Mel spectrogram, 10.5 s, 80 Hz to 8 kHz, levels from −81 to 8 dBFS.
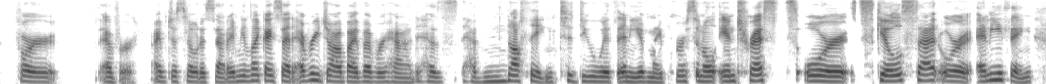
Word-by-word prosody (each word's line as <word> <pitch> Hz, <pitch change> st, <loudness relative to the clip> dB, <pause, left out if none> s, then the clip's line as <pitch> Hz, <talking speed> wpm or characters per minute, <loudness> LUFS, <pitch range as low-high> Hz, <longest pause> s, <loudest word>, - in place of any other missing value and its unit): forever; 180 Hz, -, -4 dB
I've 175 Hz, -1 st, -4 dB
just 175 Hz, -1 st, -7 dB
noticed 165 Hz, -3 st, -2 dB
that, 160 Hz, -2 st, -3 dB
I 165 Hz, -, +1 dB
mean, 185 Hz, +2 st, -5 dB
like 205 Hz, 0 st, 0 dB
I 200 Hz, -, +7 dB
said, 180 Hz, -2 st, 0 dB
every 185 Hz, +7 st, 0 dB
job 180 Hz, -3 st, 0 dB
I've 170 Hz, 0 st, +2 dB
ever 165 Hz, -1 st, 0 dB
had 155 Hz, -2 st, -6 dB
has 170 Hz, -2 st, -6 dB
had 165 Hz, -2 st, -9 dB
nothing 180 Hz, -2 st, -1 dB
to 205 Hz, -, -4 dB
do 180 Hz, 0 st, -5 dB
with 170 Hz, -1 st, +1 dB
any 165 Hz, -1 st, +1 dB
of 170 Hz, -, +1 dB
my 155 Hz, -2 st, -3 dB
personal 180 Hz, -1 st, 0 dB
interests, 200 Hz, -, +2 dB
or 180 Hz, -3 st, +5 dB
skill 200 Hz, -2 st, +2 dB
set, 220 Hz, -1 st, +2 dB
or 180 Hz, -2 st, +2 dB
anything. 180 Hz, -4 st, +1 dB
175 Hz, 180 wpm, -23 LUFS, 165-195 Hz, -, I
